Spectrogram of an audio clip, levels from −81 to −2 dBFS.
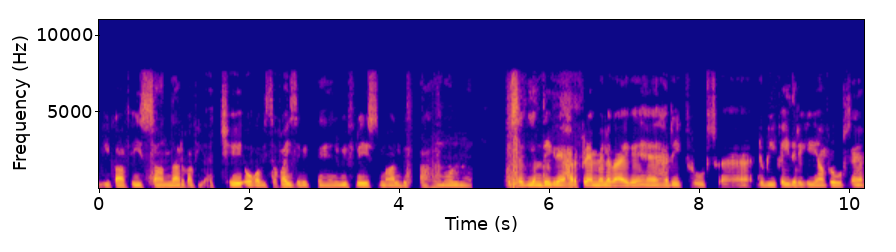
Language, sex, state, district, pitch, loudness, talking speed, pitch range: Hindi, male, Uttar Pradesh, Etah, 110 Hz, -18 LUFS, 240 wpm, 105-115 Hz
